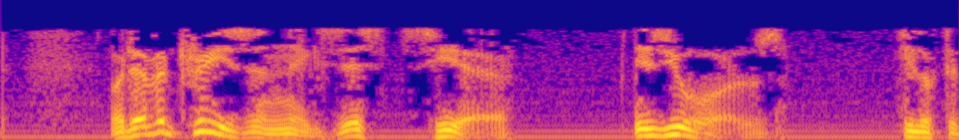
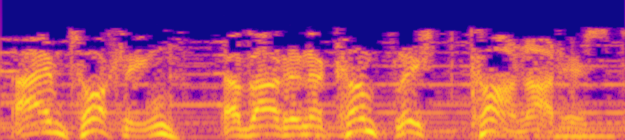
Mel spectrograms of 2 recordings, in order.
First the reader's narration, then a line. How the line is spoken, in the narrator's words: Pellion said, raising his voice so that the entire bridge could hear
